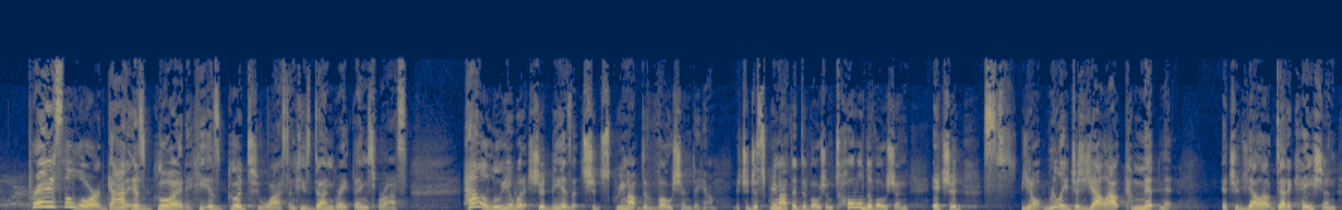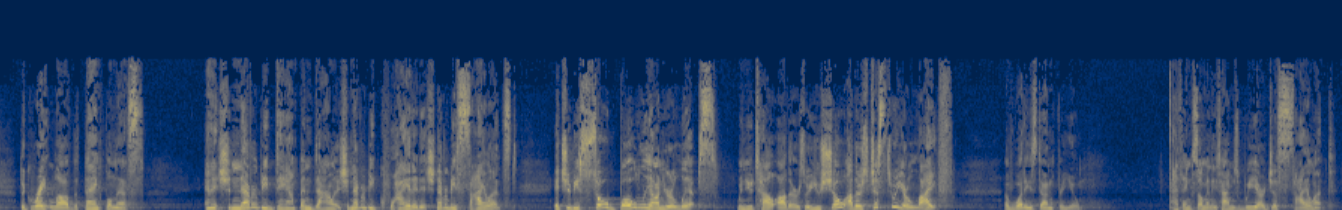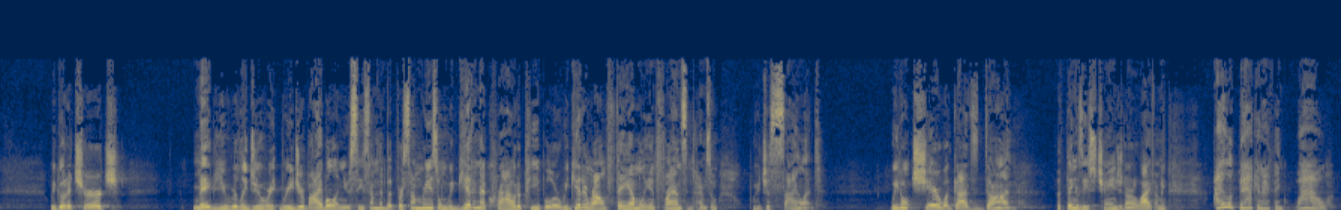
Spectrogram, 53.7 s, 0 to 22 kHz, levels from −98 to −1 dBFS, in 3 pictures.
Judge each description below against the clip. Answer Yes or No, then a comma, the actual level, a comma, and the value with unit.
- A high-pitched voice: Yes, high, 245 Hz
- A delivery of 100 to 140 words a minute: No, average, 190 wpm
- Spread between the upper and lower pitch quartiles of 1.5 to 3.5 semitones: No, average, 5.1 semitones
